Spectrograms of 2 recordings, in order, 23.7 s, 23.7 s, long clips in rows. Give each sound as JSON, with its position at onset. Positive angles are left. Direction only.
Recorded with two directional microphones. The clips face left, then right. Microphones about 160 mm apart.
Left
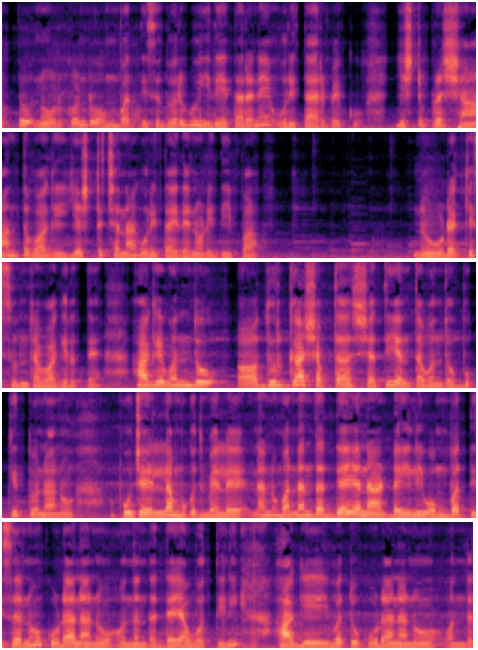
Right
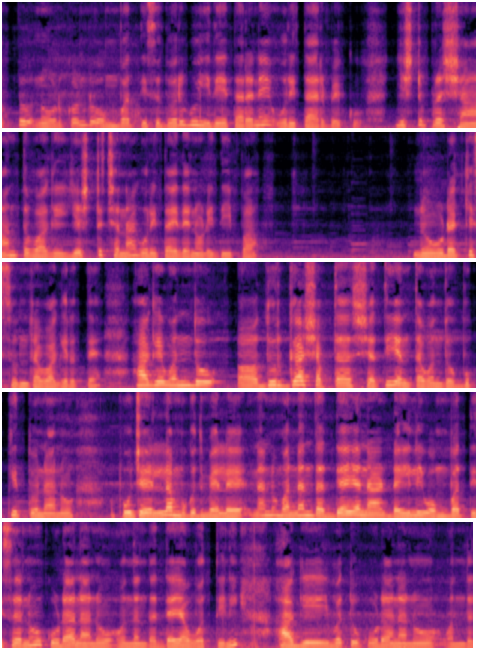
{"t": 0.8, "sound": "a woman's voice", "side_deg": -15}
{"t": 8.9, "sound": "a woman's voice", "side_deg": -20}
